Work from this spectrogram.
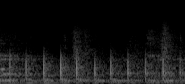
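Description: Rapid, evenly spaced taps on an apartment wall search for a hollow spot over hidden outlets that is to be broken open. Each tap is a short, dry knock with a hollow midrange tone that dies away almost at once. The wall sounds hollow there, marking a void.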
